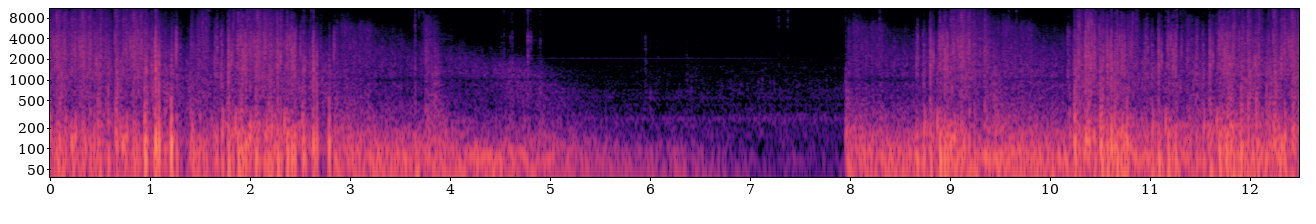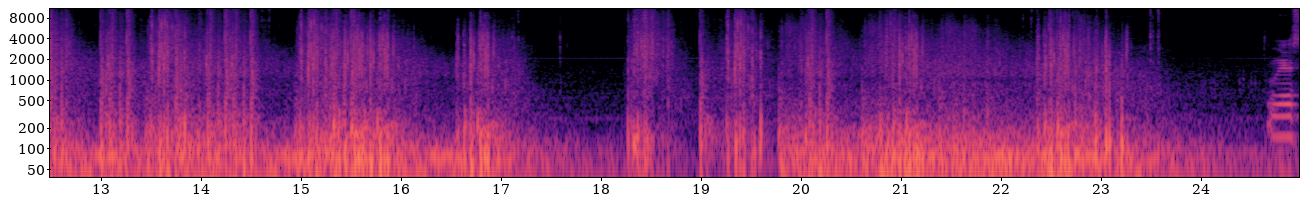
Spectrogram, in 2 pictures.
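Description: Cannon and rifle fire in Grand Tactician: The Civil War during an 1863 Virginia battle, dense continuous booms and volleys rolling over each other with one brief lull, mostly at a distance.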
